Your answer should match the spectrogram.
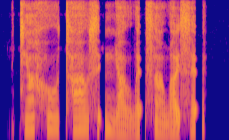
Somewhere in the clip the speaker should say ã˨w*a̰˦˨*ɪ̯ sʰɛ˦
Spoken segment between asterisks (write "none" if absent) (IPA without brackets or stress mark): a̰˦˨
